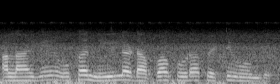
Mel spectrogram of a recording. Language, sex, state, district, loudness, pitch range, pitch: Telugu, female, Telangana, Mahabubabad, -16 LUFS, 175-190 Hz, 180 Hz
